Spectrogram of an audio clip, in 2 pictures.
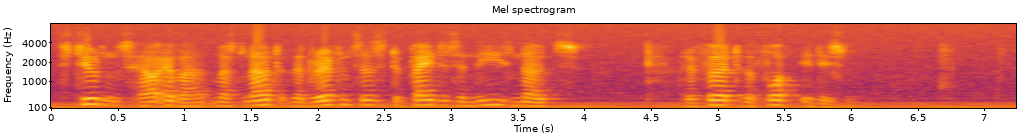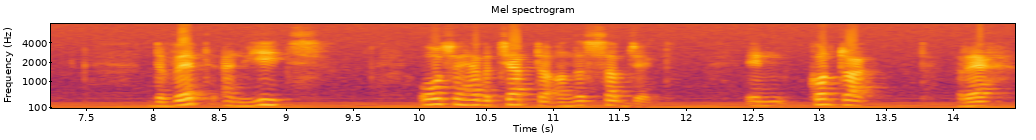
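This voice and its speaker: Guy reading law notes slow and careful, old reel tape with a hum. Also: a little high, dull audio. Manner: measured dictation with occasional stumbles. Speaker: law lecturer.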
